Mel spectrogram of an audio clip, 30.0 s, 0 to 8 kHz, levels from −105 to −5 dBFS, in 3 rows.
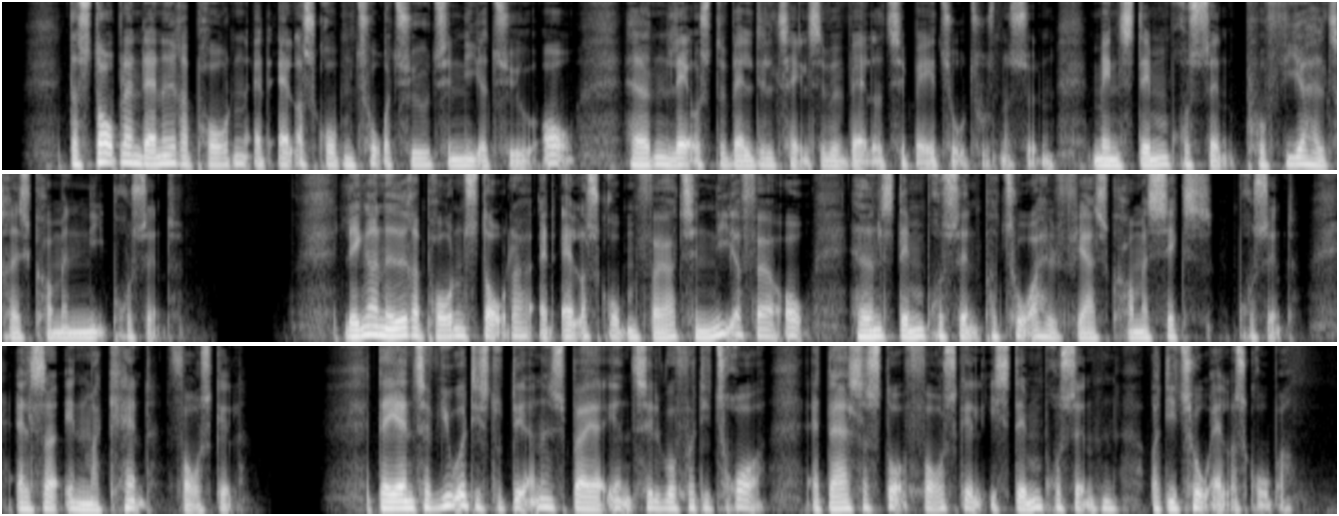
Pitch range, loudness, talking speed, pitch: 105-125 Hz, -24 LUFS, 140 wpm, 115 Hz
